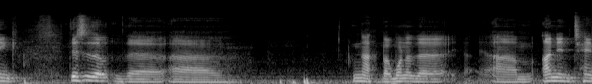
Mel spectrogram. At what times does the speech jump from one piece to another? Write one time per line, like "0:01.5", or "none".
0:01.1
0:03.8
